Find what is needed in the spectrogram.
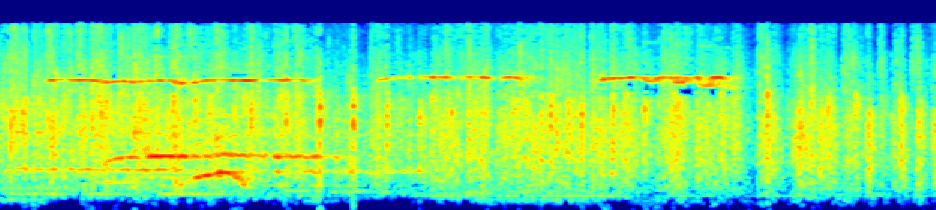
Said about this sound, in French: Applaudissez pour le Seigneur Jésus.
